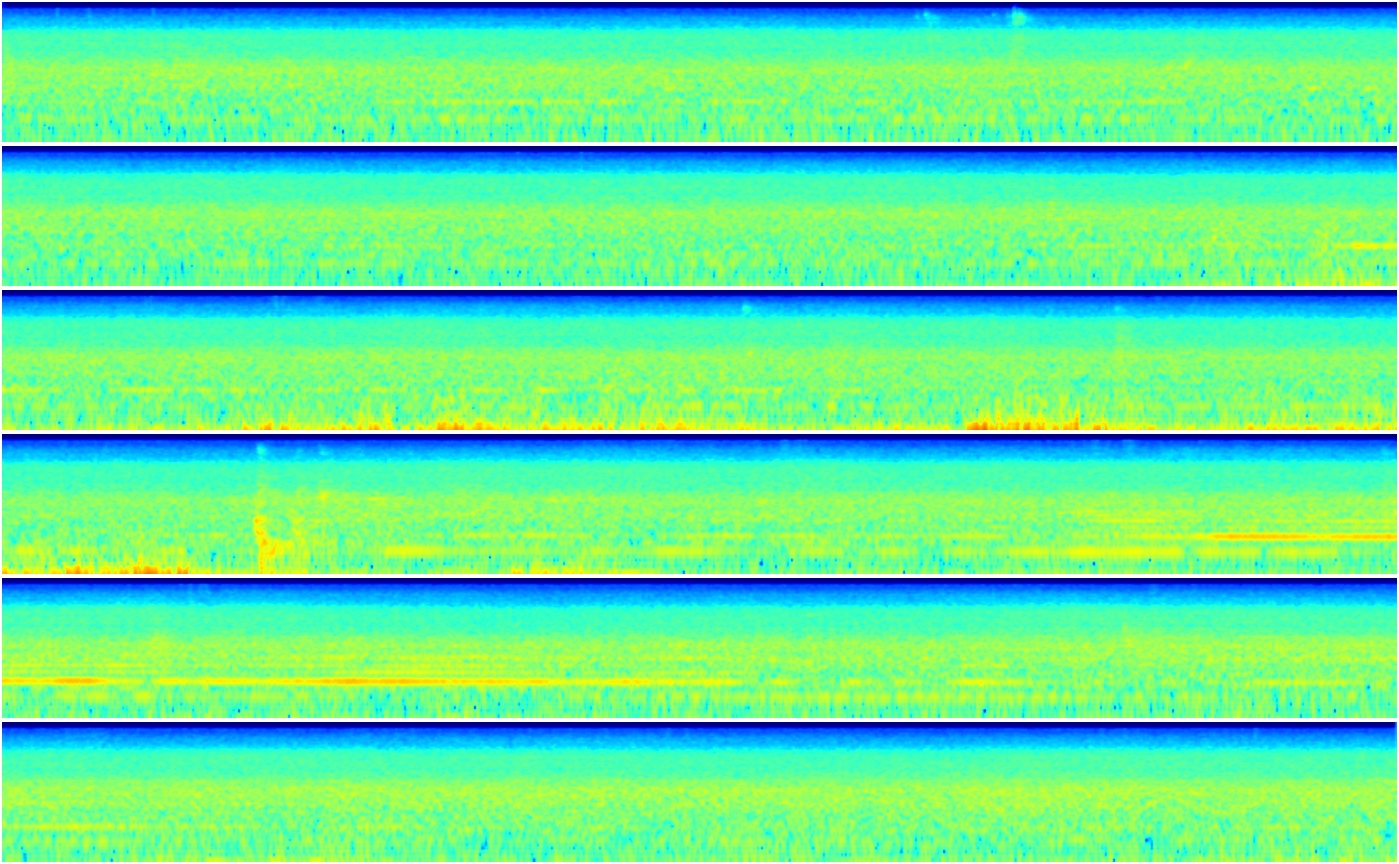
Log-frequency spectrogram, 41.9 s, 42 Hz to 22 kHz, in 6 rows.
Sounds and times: subtle wind sounds 0:00.0 - 0:41.8
muffled sounds from the condo 0:21.8 - 0:24.4

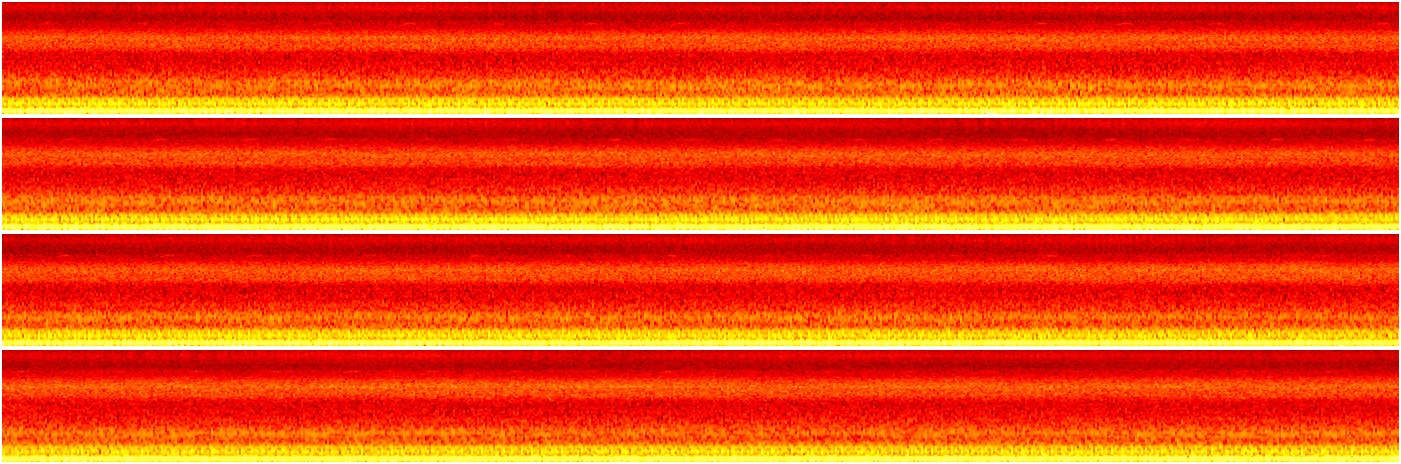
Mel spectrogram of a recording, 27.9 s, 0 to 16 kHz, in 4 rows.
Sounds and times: Hum from sub-station 0:00.0 - 0:27.9
cicada 0:00.0 - 0:27.9

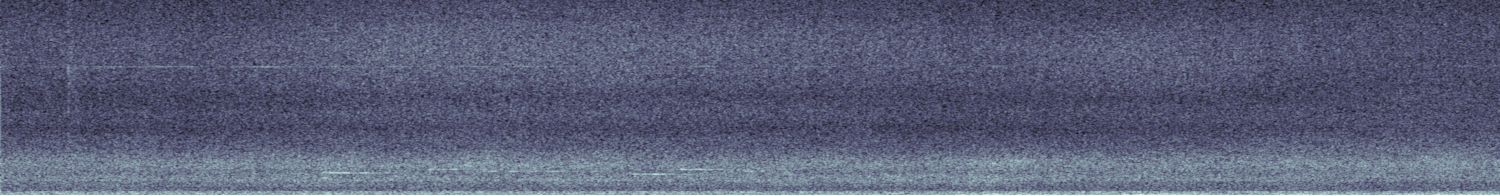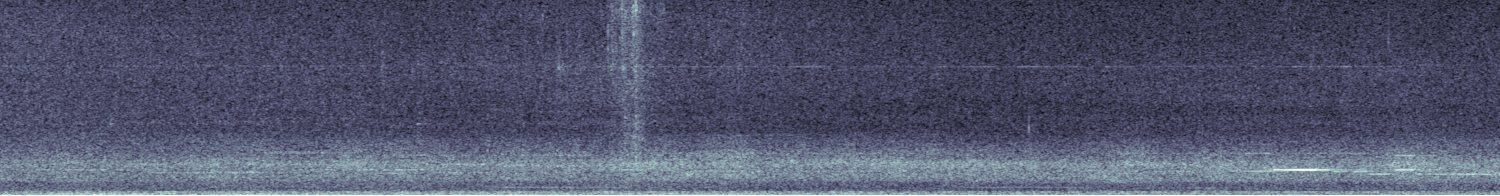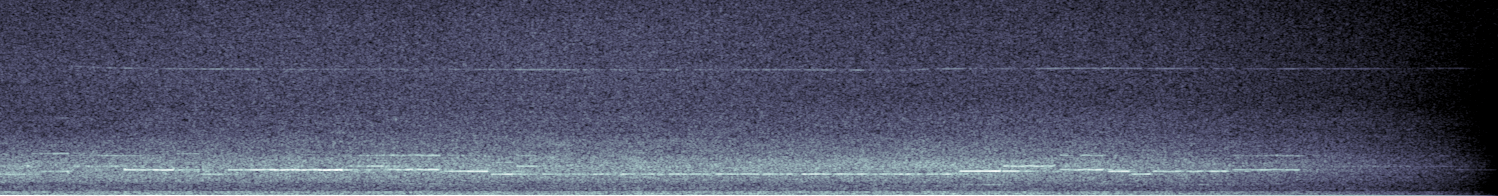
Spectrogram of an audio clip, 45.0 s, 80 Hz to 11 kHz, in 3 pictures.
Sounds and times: traffic sounds 0:00.0 - 0:44.5
heavy drone of a passenger ship 0:00.0 - 0:44.9

